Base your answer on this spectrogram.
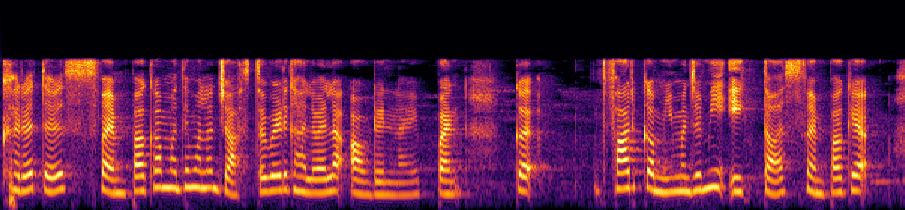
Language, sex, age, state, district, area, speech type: Marathi, female, 18-30, Maharashtra, Washim, rural, spontaneous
